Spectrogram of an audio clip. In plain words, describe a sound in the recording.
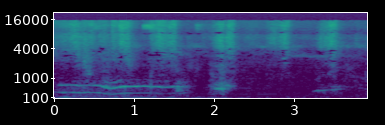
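A hand rubs a polished wooden panel, squeaking.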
